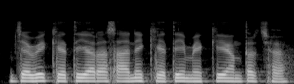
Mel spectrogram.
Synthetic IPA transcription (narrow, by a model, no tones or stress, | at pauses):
d͡ʒəʋikʰːeːt̪iəɾaːsaːnikʰːeːt̪imẽkeə̃nt̪əɾt͡ʃʰɛ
